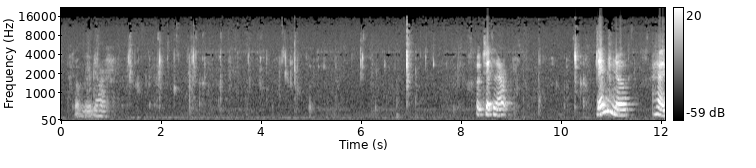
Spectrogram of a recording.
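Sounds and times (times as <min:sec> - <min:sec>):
chewing food: 0:00.0 - 0:12.0
wet mouth clicks and smacks: 0:01.3 - 0:08.3, 0:09.1 - 0:10.6.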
